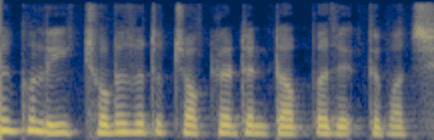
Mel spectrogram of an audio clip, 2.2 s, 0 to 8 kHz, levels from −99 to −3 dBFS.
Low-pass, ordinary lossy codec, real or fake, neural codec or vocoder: 7.2 kHz; none; fake; codec, 16 kHz, 1 kbps, FunCodec, trained on LibriTTS, 50 frames a second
